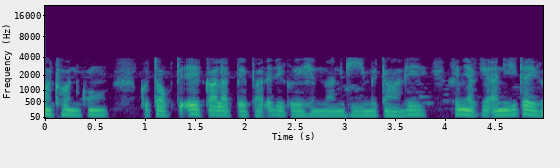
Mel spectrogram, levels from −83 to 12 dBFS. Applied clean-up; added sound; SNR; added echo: none; none; none; none.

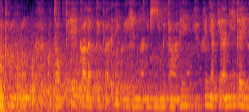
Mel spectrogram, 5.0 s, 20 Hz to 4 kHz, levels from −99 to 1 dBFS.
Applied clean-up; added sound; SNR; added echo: none; Thunder; 4 dB; reverberation time 2.3 s.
